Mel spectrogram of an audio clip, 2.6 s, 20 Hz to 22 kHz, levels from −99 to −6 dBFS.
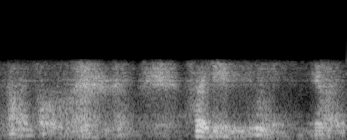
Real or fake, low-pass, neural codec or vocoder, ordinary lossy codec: fake; 3.6 kHz; codec, 44.1 kHz, 0.9 kbps, DAC; Opus, 16 kbps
